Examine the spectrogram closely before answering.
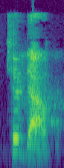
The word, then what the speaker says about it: Chvdow: That's how you say it up. The A. Yes. Come on now. We know this. He like the A to A stay there.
